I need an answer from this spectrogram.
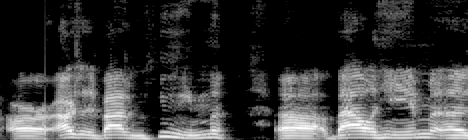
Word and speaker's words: Valheim: right now into uh valenheim uh uh or Ashley van heme uh valhim is actually how you say it uh let me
